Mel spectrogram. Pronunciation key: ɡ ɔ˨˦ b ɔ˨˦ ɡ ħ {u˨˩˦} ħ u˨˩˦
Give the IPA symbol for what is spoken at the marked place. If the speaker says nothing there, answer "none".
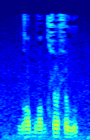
u˨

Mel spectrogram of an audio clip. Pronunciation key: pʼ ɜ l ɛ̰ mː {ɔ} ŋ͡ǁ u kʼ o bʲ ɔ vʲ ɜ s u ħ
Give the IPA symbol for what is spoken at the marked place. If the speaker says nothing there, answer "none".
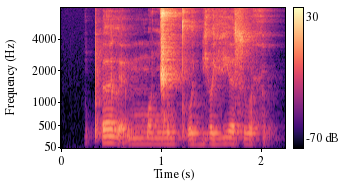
ɔ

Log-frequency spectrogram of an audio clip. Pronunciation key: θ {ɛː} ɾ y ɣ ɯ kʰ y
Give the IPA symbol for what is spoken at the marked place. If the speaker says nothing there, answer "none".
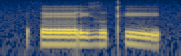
øː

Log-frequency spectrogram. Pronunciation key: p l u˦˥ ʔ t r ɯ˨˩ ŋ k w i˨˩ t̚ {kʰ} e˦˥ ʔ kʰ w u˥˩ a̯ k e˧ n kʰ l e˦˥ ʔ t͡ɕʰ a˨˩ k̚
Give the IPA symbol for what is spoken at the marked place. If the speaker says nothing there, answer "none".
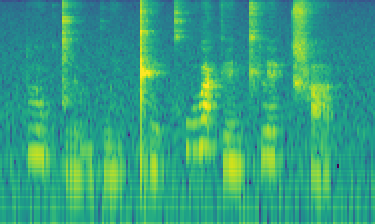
kʰ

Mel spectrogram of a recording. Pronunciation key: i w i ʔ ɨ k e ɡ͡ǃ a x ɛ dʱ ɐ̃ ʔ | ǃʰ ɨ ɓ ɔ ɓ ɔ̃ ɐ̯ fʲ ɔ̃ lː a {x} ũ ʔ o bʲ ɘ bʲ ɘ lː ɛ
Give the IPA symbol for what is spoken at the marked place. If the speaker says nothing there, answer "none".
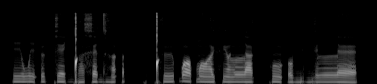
kː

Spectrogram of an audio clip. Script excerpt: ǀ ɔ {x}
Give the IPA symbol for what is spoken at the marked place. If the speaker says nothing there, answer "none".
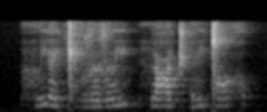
x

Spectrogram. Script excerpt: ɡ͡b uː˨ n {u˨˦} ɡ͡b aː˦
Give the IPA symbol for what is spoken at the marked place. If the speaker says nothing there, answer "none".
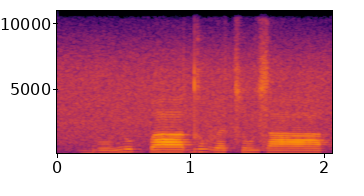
u˦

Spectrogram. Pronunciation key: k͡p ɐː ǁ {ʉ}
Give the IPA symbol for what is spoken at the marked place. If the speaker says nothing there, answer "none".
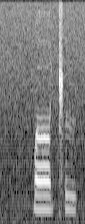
ʉ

